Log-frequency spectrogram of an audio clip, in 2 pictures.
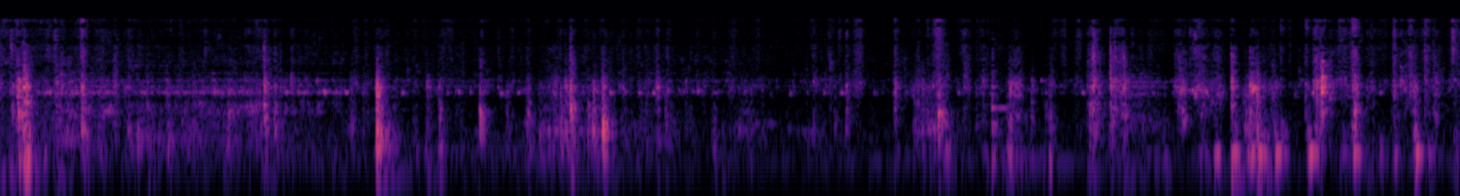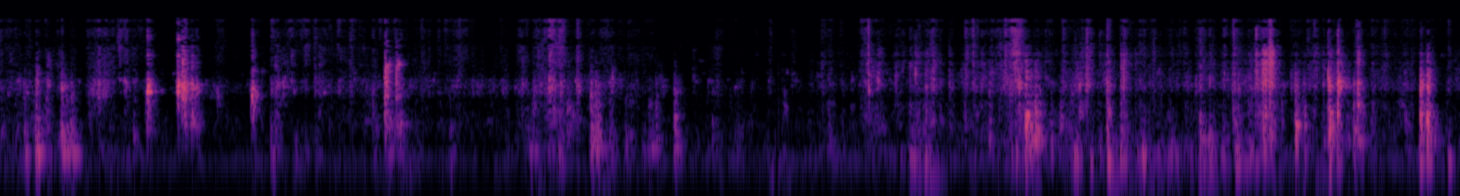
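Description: Irregular knocks, clicks and clatter of household items being handled at a bathroom sink, including a plastic basin.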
